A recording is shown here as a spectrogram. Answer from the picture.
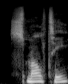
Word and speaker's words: smalti: Smalti, pronounced smalti, are small pieces of opaque glass enamel, specifically formulated for mosaics.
